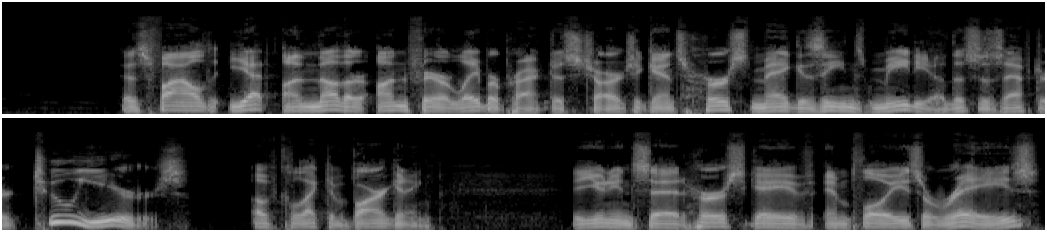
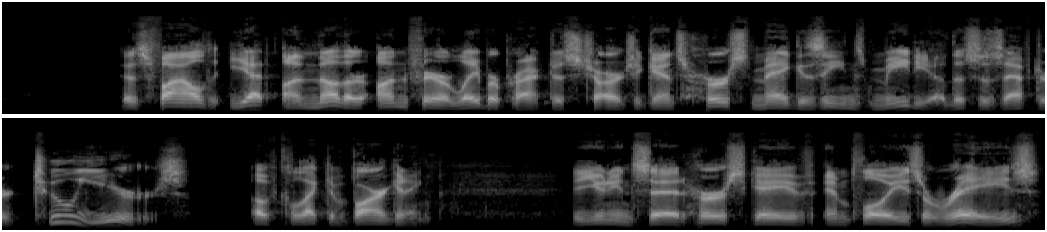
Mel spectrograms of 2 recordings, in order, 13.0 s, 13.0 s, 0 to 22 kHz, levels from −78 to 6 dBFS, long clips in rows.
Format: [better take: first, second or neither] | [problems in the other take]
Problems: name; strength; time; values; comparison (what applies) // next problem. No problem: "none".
first | thin; very; fading below 450 Hz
